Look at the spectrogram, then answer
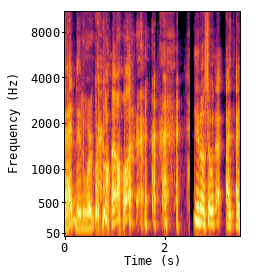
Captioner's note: both laughing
